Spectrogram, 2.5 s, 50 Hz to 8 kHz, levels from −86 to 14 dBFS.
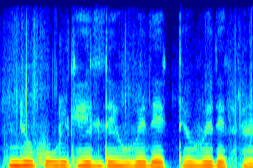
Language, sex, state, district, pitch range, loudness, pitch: Hindi, female, Madhya Pradesh, Bhopal, 195-205 Hz, -12 LUFS, 200 Hz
